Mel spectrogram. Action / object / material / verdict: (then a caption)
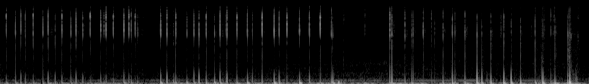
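tap / bar of soap tapped with fingernails / soap / none. Long acrylic nails tap and scratch on a hand-sized, light blue solid bar of Dove soap. The result is a rapid, continuous stream of short, dry clicks with crisp high-frequency edges over soft low thuds, interspersed with brief scratchy rasps. A faint steady low hum sits underneath throughout.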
